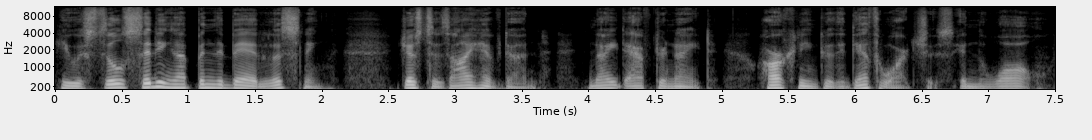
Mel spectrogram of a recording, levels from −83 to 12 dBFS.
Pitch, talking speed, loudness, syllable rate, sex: 110 Hz, 190 wpm, -20 LUFS, 5.1 syllables/s, male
